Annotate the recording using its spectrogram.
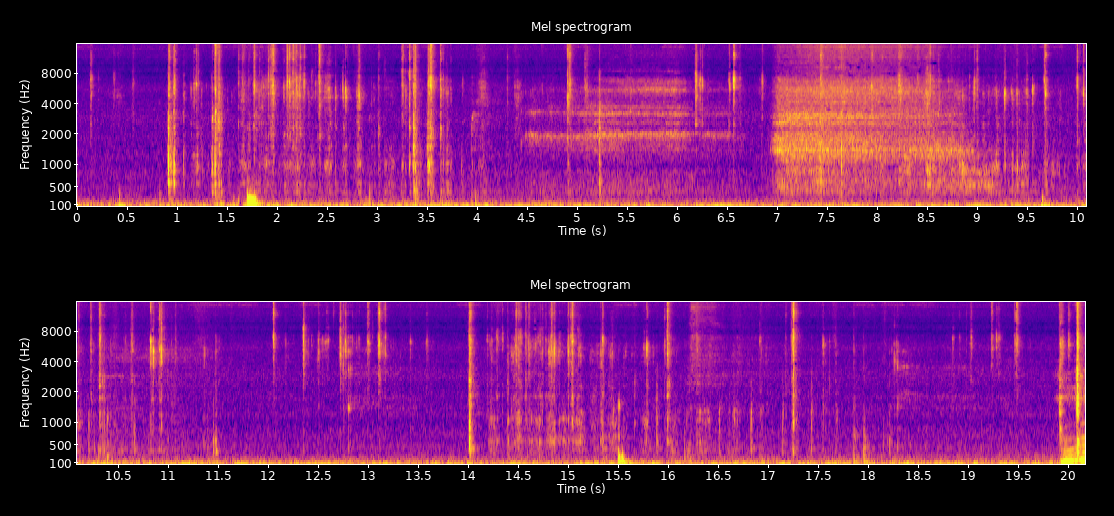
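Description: Small screwdriver driving screws back into a laptop's aluminium bottom cover: faint, scattered light clicks and ticks of the driver tip on the screws and metal. A short stretch of rasping noise comes near the middle.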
